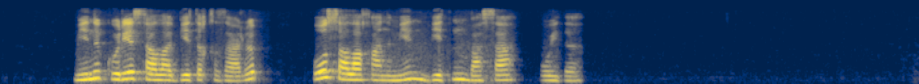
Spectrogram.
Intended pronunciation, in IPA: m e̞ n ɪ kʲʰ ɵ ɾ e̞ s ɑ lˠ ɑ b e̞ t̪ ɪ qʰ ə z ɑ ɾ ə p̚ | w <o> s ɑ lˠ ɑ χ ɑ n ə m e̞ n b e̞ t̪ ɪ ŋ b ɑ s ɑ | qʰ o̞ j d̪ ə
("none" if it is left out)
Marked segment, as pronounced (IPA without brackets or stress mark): o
